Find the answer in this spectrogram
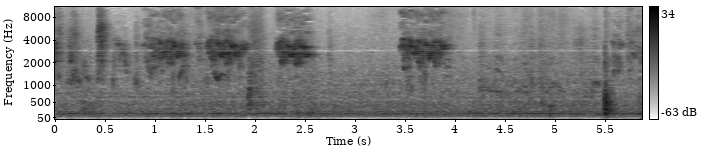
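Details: Pet bird trilling on command from its owner indoors: short bright chirping bursts repeated about every second, with a steady low hum underneath.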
